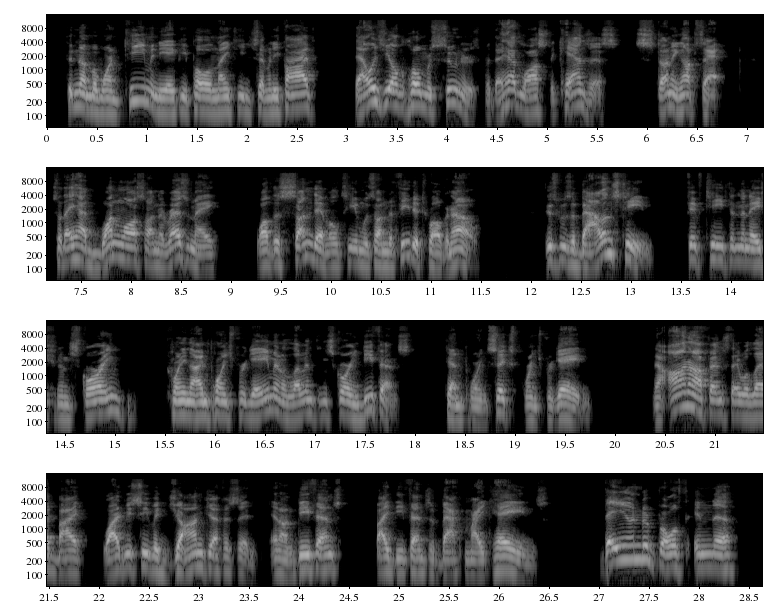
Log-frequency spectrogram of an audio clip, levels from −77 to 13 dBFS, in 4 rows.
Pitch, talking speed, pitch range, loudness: 135 Hz, 185 wpm, 120-160 Hz, -26 LUFS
